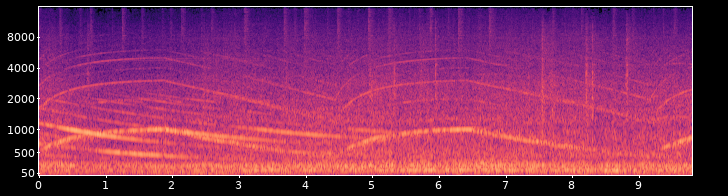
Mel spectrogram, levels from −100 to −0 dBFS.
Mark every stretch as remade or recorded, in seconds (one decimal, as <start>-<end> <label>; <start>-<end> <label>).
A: 0.0-6.9 recorded; 6.9-8.1 remade; 8.1-9.8 recorded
